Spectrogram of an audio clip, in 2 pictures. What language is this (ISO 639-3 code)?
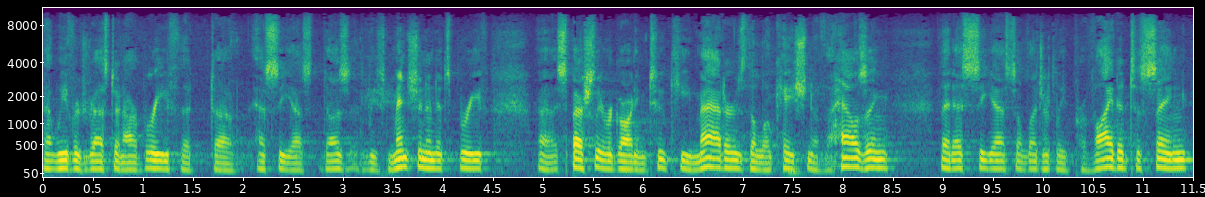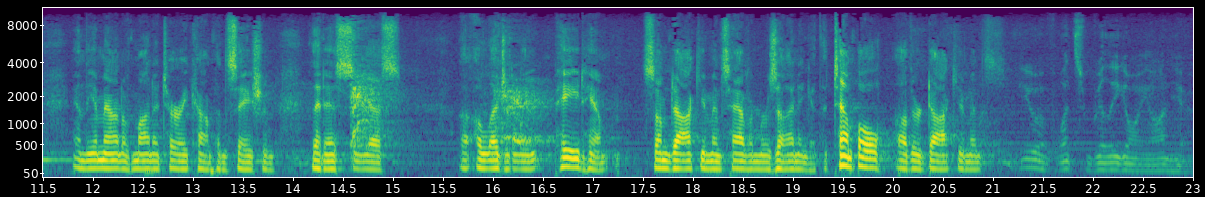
eng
